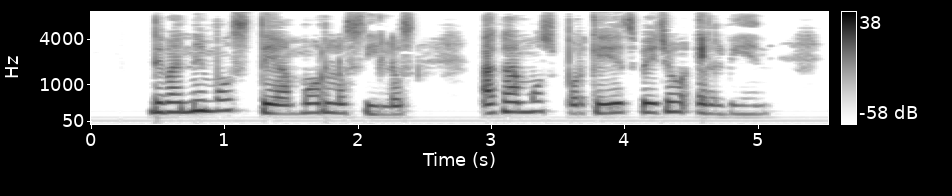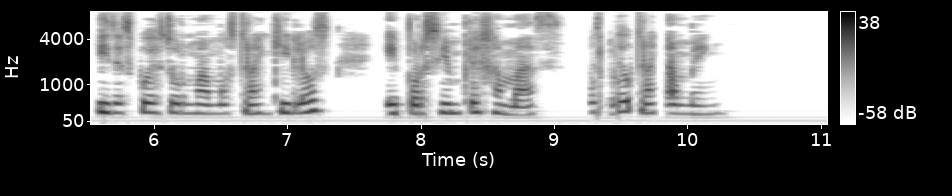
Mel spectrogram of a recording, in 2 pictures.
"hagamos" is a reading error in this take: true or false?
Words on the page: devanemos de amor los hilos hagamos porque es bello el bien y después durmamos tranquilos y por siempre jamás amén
false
